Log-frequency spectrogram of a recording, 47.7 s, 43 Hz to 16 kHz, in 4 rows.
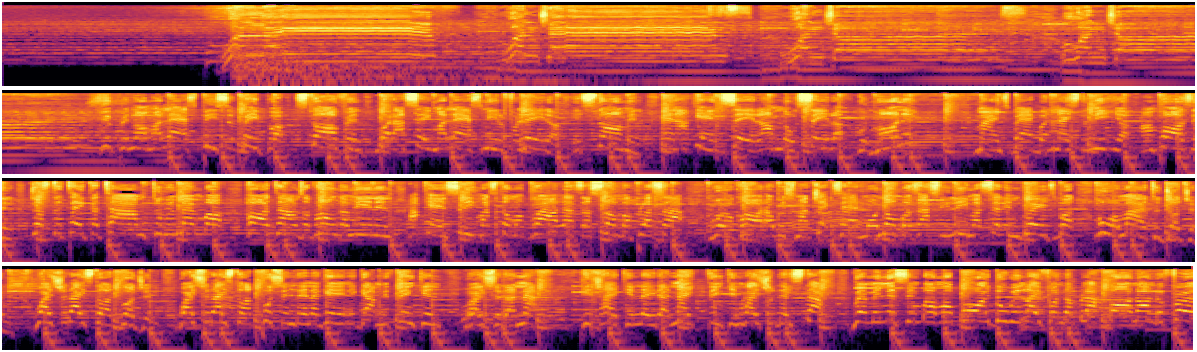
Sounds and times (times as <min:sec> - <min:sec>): Music: 0:00.0 - 0:47.7.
